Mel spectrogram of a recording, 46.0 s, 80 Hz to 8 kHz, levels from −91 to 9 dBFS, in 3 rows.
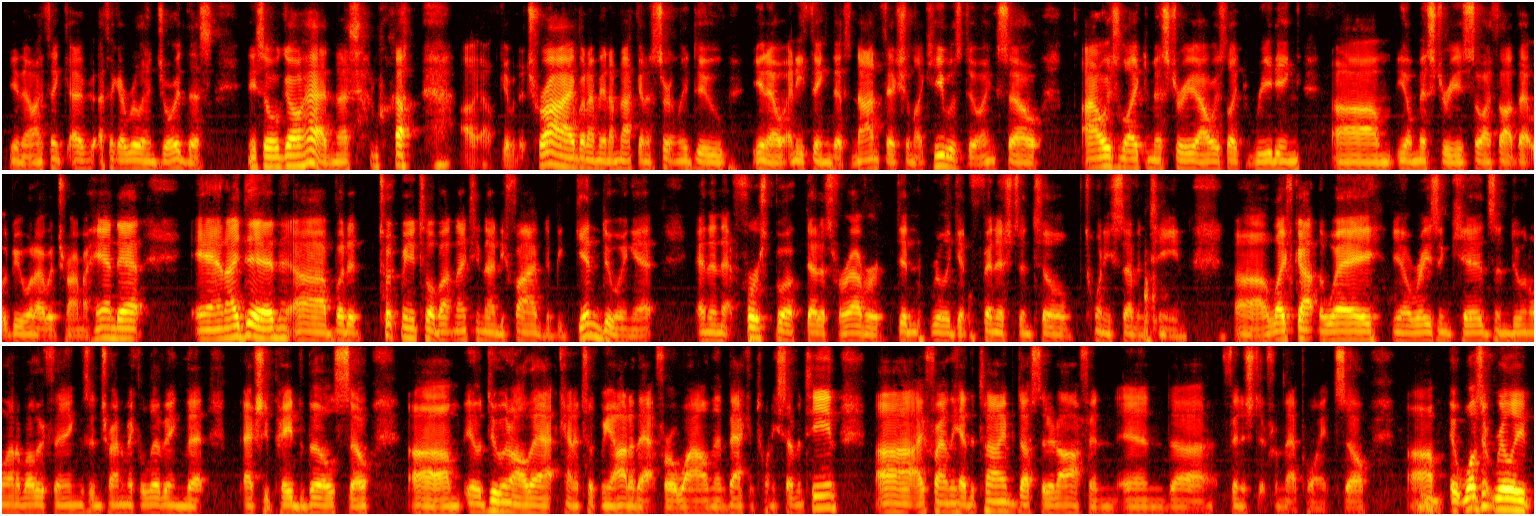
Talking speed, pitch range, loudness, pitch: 225 wpm, 95-115 Hz, -25 LUFS, 100 Hz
